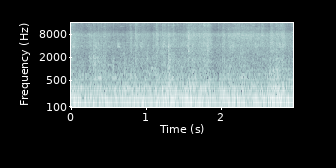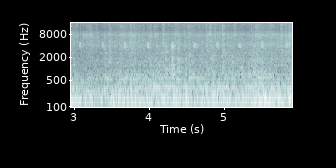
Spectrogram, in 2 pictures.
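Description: A large vehicle's engine rumbles steadily from inside the cab.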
